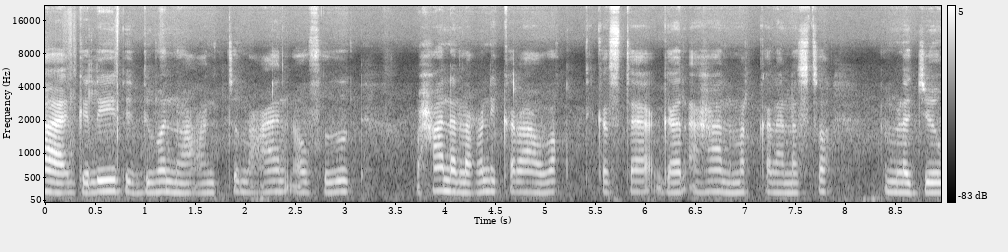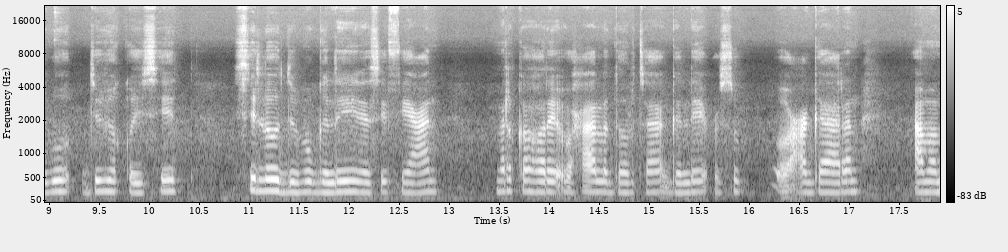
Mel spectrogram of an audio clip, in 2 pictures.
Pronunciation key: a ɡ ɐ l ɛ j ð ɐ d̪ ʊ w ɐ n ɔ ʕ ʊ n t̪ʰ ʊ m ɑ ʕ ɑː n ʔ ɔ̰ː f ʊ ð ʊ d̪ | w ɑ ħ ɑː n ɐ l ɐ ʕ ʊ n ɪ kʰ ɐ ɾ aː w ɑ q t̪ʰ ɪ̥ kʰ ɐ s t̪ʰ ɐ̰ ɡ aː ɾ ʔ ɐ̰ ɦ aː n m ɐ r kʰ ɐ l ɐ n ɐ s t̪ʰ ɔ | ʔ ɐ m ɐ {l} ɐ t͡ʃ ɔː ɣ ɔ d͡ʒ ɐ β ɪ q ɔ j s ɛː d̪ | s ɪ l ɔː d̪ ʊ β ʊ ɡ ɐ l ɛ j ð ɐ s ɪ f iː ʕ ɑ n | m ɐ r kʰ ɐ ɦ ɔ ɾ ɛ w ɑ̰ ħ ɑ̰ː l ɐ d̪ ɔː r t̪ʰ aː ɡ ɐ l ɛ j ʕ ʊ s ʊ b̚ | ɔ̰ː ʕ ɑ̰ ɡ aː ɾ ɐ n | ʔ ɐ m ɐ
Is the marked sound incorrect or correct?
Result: correct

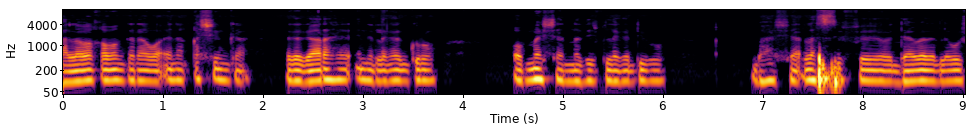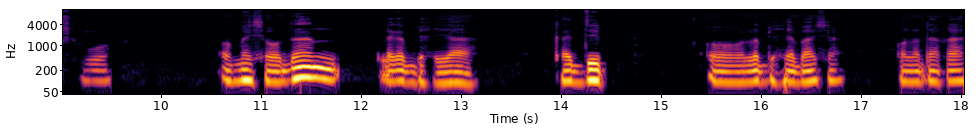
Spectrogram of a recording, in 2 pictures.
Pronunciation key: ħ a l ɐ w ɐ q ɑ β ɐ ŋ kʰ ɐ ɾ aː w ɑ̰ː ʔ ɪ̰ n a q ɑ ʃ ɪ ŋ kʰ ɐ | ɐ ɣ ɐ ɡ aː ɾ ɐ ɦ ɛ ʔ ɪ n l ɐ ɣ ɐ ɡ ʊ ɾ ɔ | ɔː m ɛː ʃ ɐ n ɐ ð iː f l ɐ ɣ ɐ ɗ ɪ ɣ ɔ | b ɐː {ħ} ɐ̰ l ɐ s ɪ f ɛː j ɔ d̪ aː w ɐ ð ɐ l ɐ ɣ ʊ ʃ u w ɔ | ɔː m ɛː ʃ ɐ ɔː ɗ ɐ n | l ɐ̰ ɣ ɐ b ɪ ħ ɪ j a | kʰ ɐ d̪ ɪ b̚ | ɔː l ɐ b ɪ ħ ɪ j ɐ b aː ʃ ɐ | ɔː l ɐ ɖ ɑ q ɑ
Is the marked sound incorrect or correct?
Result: incorrect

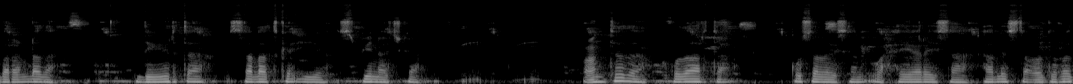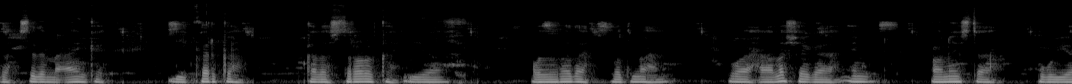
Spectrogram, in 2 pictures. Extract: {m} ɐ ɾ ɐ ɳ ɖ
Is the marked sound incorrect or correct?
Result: incorrect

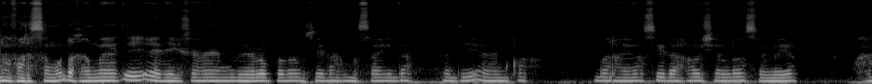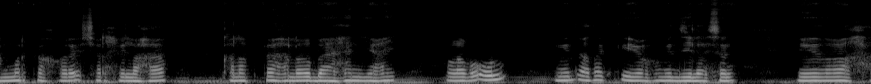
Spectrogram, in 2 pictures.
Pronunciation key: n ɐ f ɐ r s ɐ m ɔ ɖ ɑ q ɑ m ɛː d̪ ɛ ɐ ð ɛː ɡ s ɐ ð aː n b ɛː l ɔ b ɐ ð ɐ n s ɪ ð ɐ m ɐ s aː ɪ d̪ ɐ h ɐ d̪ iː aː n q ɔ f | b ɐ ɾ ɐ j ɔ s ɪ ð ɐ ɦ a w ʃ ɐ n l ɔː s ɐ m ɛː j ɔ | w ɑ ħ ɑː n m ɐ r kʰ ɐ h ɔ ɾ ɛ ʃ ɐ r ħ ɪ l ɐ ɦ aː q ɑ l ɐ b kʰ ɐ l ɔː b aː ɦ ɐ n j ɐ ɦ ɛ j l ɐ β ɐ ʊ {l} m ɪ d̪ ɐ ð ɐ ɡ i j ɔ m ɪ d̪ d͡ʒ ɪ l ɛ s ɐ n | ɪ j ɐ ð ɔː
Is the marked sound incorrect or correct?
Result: correct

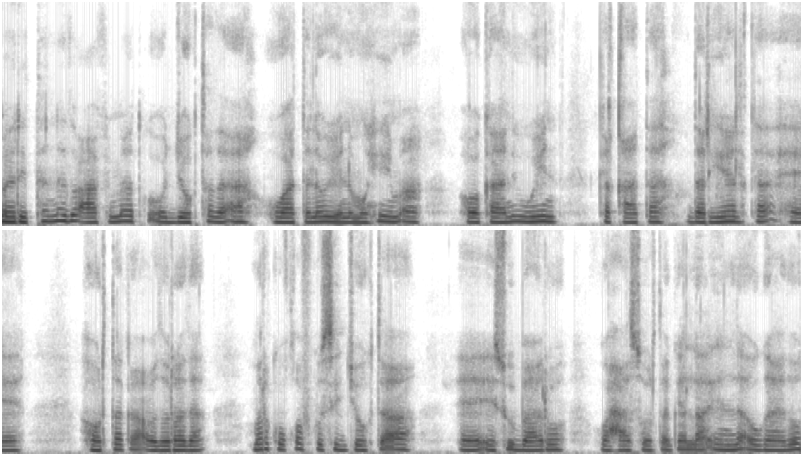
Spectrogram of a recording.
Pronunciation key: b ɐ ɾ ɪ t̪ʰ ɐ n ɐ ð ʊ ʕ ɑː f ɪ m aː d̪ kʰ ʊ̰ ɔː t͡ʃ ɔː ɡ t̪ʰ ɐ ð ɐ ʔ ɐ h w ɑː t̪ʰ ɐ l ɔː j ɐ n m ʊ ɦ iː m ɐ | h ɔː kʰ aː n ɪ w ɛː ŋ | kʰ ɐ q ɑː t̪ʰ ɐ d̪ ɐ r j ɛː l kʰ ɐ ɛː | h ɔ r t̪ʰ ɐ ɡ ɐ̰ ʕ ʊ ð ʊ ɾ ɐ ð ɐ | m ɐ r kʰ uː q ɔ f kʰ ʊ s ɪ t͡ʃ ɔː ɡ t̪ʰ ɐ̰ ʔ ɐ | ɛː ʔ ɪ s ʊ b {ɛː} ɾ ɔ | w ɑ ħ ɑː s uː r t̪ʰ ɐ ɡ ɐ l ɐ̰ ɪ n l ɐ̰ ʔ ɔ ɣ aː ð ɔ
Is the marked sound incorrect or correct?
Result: incorrect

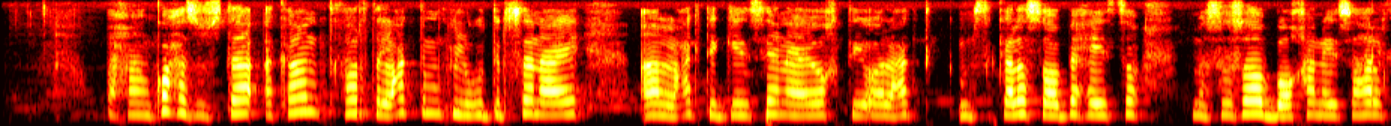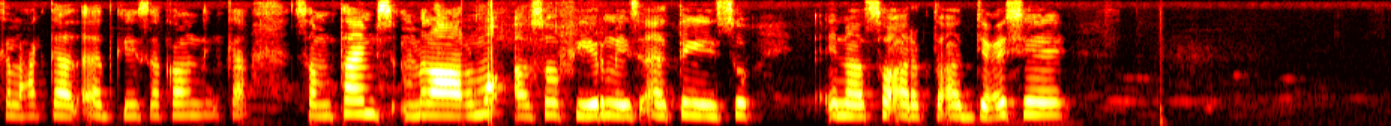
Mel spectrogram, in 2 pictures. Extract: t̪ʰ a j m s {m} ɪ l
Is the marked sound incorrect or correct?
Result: correct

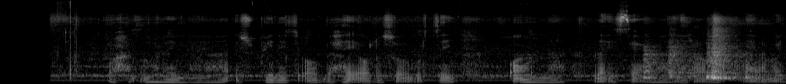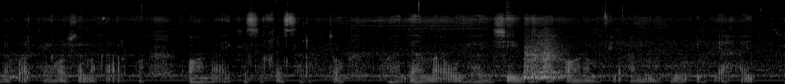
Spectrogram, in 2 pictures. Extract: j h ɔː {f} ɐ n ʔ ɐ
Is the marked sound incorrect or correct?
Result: incorrect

